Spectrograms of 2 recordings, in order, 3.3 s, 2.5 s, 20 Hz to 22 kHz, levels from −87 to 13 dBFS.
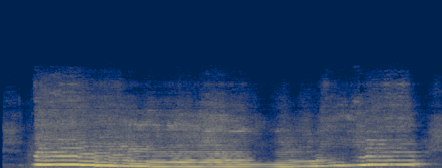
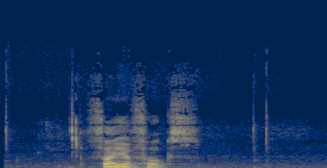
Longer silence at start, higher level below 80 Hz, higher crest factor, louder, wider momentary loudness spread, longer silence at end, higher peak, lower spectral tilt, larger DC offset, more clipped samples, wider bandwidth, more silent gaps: second, 0.25 s vs 0.7 s; first, -58 dBFS vs -64 dBFS; second, 14 dB vs 20 dB; first, -15 LUFS vs -18 LUFS; second, 11 LU vs 18 LU; second, 0.15 s vs 1 s; about the same, -2 dBFS vs -2 dBFS; second, -4 dB/octave vs -5.5 dB/octave; neither; neither; about the same, 11.5 kHz vs 11.5 kHz; neither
